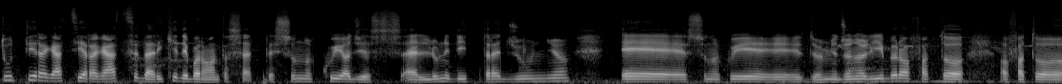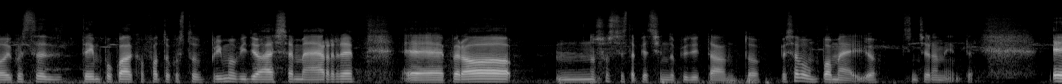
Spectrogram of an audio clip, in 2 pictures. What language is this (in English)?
Italian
